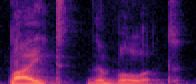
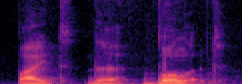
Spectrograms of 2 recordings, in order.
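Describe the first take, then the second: First: The stress is on the word bite. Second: The stress is on the word bullet.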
